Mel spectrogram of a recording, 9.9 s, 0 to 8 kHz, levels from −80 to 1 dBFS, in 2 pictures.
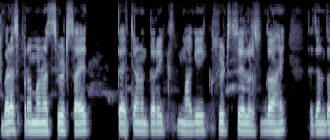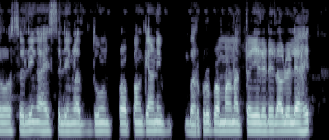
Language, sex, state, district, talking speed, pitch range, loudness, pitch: Marathi, male, Maharashtra, Dhule, 160 wpm, 130-135 Hz, -18 LUFS, 135 Hz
